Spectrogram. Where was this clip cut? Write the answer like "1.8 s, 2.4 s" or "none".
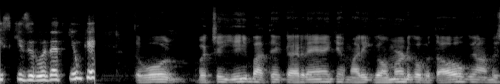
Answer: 1.1 s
